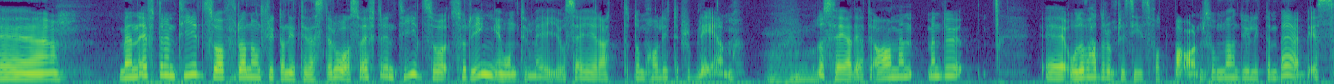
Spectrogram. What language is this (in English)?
Swedish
